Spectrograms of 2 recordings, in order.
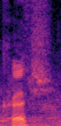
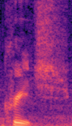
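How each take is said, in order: First: The name is said like 'Kretsch'. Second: The name is said like 'Creech'. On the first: The speaker calls it wrong. "that's how you say it, right?" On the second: The speaker calls it right. "I knew it was slightly off"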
